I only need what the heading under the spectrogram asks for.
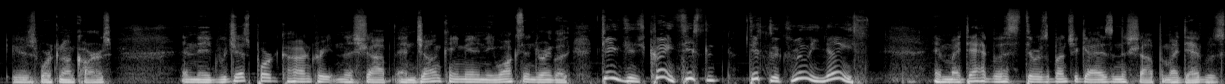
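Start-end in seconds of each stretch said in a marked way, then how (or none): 6.0-8.7 very high-pitched voice. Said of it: "and John talked like this".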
